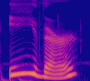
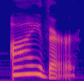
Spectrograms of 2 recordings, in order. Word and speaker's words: either: You can say either, like see, or you can say either, like I. Either or either. Either one is correct.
